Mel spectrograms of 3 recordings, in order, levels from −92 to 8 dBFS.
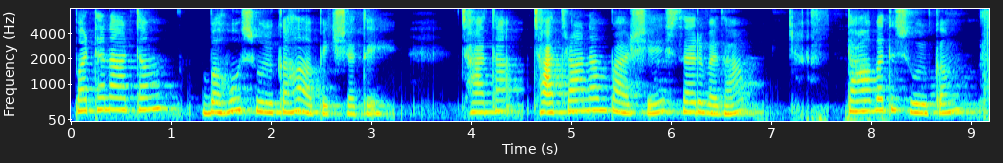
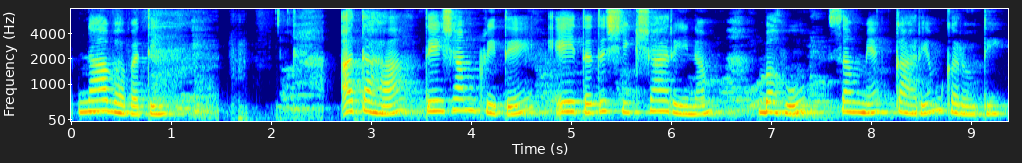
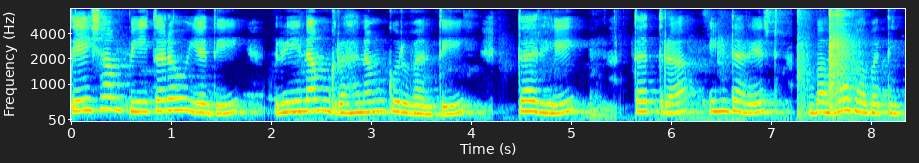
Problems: constant background noise, background conversations at intervals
